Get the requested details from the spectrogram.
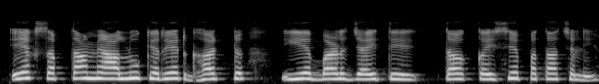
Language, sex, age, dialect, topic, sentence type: Magahi, male, 18-24, Western, agriculture, question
